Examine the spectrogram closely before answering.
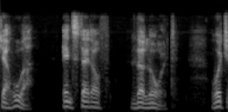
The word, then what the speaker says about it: YHVH: using the English letters yhvh or the Hebrew letters yote Buffy pronounced as yahuwah instead of the Lord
